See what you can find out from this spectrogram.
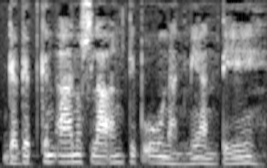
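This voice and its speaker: An actor playing a humble, forgiving and hardworking nephew in an Ilocano radio drama, with a husky voice. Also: male voice, on the low side, steady tone, moderate pace, a little mellow, no echo. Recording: music under the dialogue. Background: background music.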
